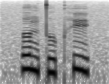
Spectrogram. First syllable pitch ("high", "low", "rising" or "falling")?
falling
